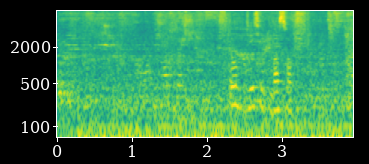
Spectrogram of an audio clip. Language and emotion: Russian, neutral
